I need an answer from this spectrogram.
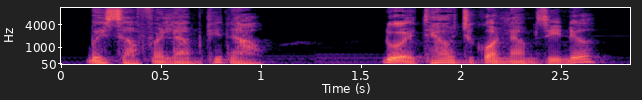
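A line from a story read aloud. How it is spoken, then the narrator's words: Trembling, breathless voice. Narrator (Vietnamese): đáp lại bằng một giọng run rẩy như kẻ yếu hơi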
